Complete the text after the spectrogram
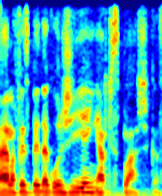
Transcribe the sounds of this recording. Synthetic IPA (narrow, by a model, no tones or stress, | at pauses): ɛlɐfesped̪aɡoʒiɐẽj̃aɾt͡ʃɪ̥spla̰st͡ʃi̥kɐs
